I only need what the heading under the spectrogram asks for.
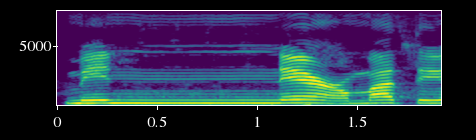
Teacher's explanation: نون ساکن کے بعد نون آ گیا تو ادغام ہو رہا ہے غنے کے ساتھ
